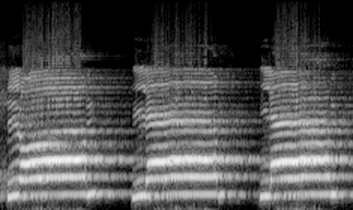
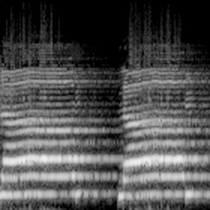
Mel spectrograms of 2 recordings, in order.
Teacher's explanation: لام کو جب ہم ادا کرتے ہیں تو زبان کی جو کروٹ ہے اوپر کی داڑ والے دانتوں کے ساتھ لگتی ہے مسوڑوں سے، لام، لام، لام، یعنی زبان کی نوک اوپر کے دانتوں کے مسوڑوں سے لگتی ہے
